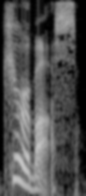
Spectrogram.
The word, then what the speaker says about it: Kiribati: There's a country in the Pacific called Kiribati, though it's spelled like Kiribati.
